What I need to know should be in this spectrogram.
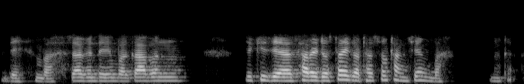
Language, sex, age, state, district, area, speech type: Bodo, male, 30-45, Assam, Chirang, rural, conversation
